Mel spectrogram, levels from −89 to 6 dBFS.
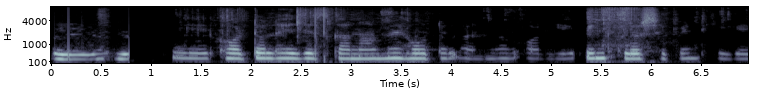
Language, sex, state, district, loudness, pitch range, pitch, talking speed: Hindi, female, Bihar, Gaya, -28 LUFS, 215-230 Hz, 225 Hz, 145 wpm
